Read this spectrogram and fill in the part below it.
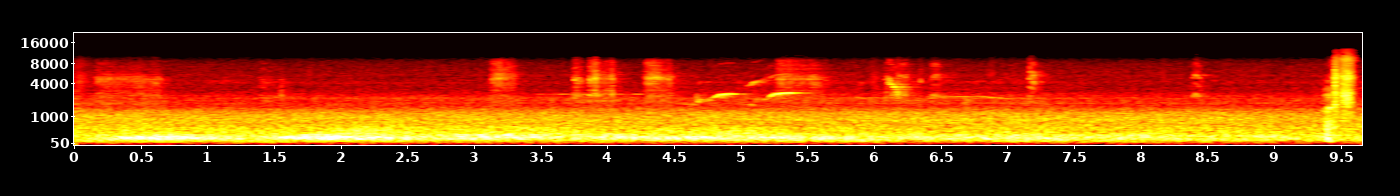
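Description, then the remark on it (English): A starling sings a jumble of short squeaks, clicks and rising whistles, mimicking another bird's call, fairly faint over a steady low rumble of background noise. “I'm sure it's a starling. I think he's copied. He's copied another bird, which they're famous for.”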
